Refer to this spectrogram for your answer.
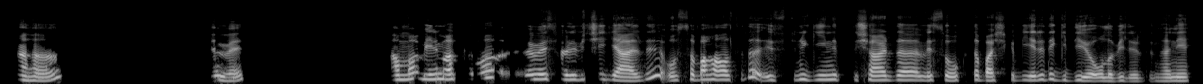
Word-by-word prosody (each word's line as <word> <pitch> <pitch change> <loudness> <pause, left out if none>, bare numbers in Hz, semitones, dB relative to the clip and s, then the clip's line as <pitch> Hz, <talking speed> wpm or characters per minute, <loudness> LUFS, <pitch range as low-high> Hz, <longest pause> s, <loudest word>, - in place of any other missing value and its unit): Hı - - +4
hı. 180 -1 +2 1.6
Evet. 185 0 0 1.4
Ama 220 +4 +2
benim 240 +1 +2
aklıma 325 - +2 0.4
evet 240 +1 +3
öyle 220 0 +2
bir 220 - -8
şey 235 0 -8
geldi. 180 - +4
O, 185 - -2
sabah 220 +2 +2
06.00'da 215 +9 +2
üstünü 200 +4 -5
giyinip 220 +1 -3
dışarıda 200 -1 +2
ve 190 - -1
soğukta, 190 +2 -3
başka 180 0 0
bir 205 - -10
yere 195 +3 0
de 245 - -2
gidiyor 185 -5 -1
olabilirdin. 155 -1 -3
Hani, 170 +1 0
200 Hz, 130 wpm, -23 LUFS, 180-220 Hz, 1.6 s, Hı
